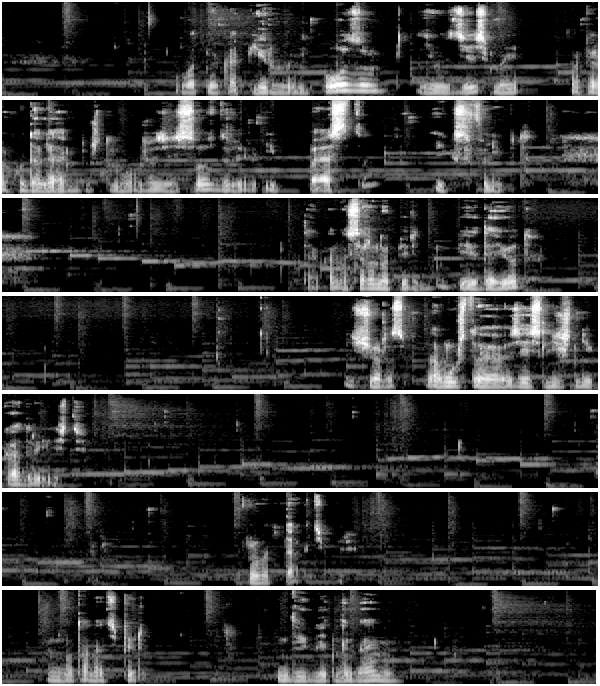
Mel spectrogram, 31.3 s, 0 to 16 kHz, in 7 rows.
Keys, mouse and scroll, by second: 0.6 scroll down 4, 0.8-1.5 middle drag, 1.5-2.5 right drag, 1.5 z, 2.5-3.5 middle drag, 3.5-4.3 drag, 5.4 Delete, 6.0 middle drag, 6.3-8.5 right drag, 8.5 i, 9.8 click, 10.4 z, 11.4 ctrl+z, 12.9-13.4 scroll up 3, 13.7 scroll down 3, 14.0 ctrl+z, 14.5 ctrl+z, 15.0 a, 16.0-17.2 drag, 17.4 x, 18.3 click, 19.0-20.7 drag, 20.7-21.1 scroll up 3, 22.1-22.6 drag, 22.6-24.7 right drag, 24.7 i, 26.3 click, 27.2-28.8 middle drag, 28.8 KP_1, 29.0 KP_1, 29.8 scroll up 3.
